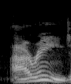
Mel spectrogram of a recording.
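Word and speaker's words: Irene (εἰρήνη): It's pronounced Irene, just like the lady's name.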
